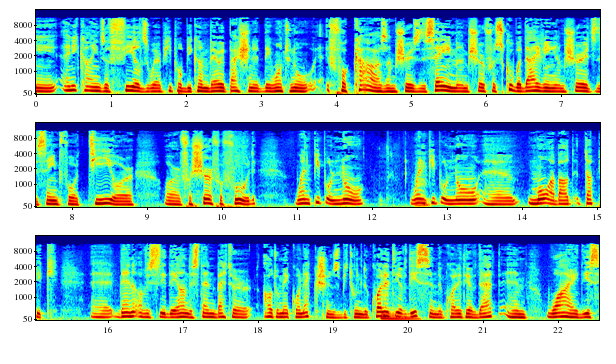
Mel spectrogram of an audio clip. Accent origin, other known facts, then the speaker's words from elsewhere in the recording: France; accent: French; English is a second language; my French accent, right?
